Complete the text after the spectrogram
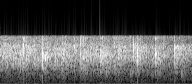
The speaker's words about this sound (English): For those, give them a big round of applause.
